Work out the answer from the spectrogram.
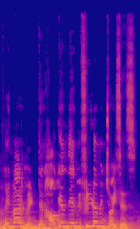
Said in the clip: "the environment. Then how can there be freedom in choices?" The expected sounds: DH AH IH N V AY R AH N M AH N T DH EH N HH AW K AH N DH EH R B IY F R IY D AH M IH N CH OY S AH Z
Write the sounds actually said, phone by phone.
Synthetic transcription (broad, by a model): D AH IH N V AY R AH N M AH N T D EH N HH AW K AH N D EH R B IY F R IY D AH M IH N CH OY S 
